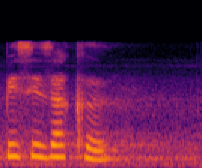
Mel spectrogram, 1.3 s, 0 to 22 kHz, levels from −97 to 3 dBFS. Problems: constant background noise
